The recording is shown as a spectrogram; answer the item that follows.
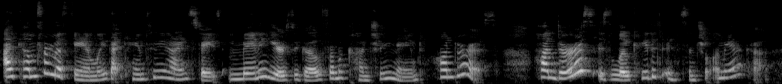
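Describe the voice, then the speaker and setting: A woman's voice: high-pitched, sing-song, fairly quick. A woman voicing a shy young schoolgirl in a storybook read-aloud. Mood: nervous proud. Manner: upset, pleading.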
